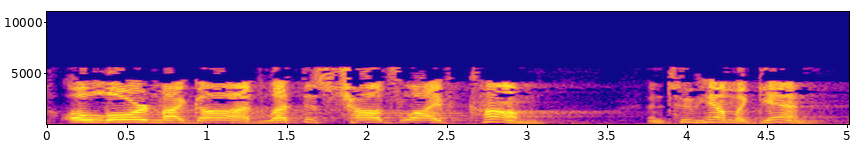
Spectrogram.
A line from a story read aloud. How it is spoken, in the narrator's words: cried out to the Lord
